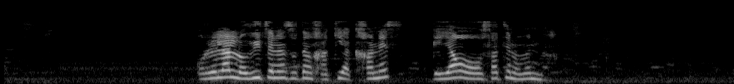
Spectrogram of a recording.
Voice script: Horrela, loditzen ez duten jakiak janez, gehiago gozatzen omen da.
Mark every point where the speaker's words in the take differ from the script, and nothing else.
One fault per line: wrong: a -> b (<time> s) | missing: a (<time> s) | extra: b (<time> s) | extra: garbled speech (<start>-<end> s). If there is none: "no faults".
no faults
